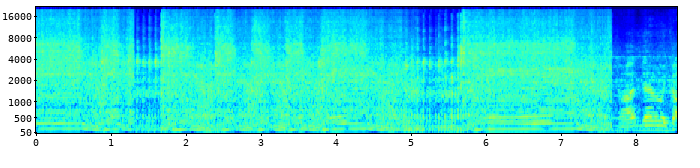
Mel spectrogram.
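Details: STIHL HT-101 pole saw after shaft repair/replacement and cutter reattachment, first start-up: two-stroke revs cleanly up and down through repeated throttle blips, picking up crisply each time; healthy normal running.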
